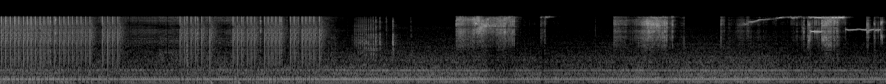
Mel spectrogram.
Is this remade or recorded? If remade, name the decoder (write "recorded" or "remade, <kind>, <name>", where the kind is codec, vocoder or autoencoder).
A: recorded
